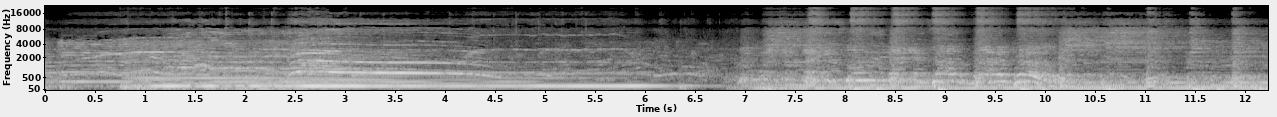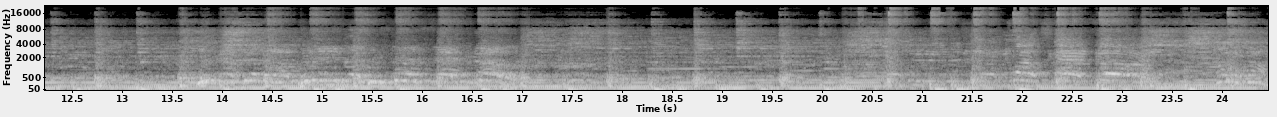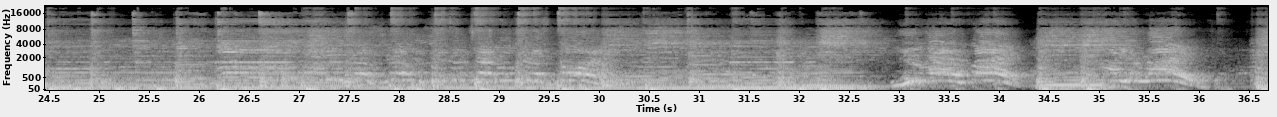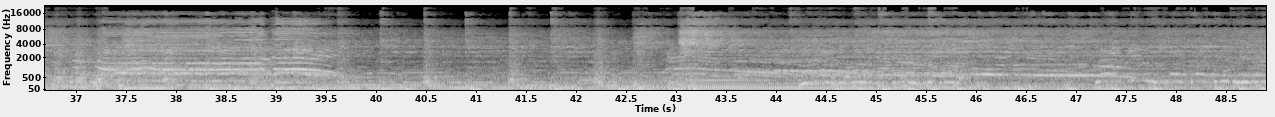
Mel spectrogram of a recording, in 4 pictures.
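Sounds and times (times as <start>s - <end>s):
bass guitar: 0.0s - 33.0s, 34.3s - 35.4s, 36.1s - 48.9s
rock band playing: 0.0s - 33.0s, 34.3s - 48.9s
drum beat: 7.1s - 32.6s, 36.6s - 48.9s
person singing: 26.0s - 30.4s, 37.0s - 39.7s.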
